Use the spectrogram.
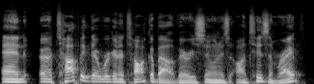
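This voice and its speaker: A man's voice: mid-range voice, animated, fast talker. A man hosting a casual studio interview, talking informally and with effusive encouragement to his guests. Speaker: talk show host. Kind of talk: casual radio interview chat.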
